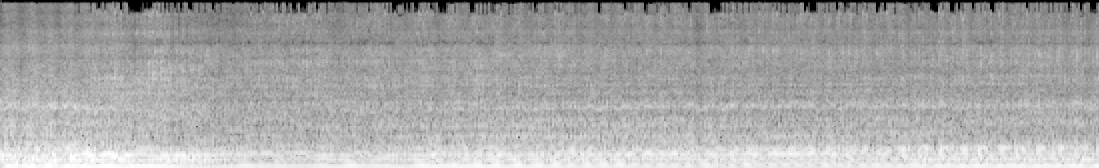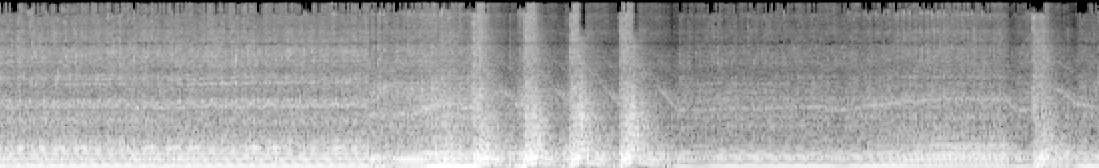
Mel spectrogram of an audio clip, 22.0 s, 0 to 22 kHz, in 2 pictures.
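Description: A 2004–2006 Yamaha R1 motorcycle, fitted with a Toce mid-pipe cat delete, idles loud and close, then snaps through several sharp, rapid revs near the end before settling back to idle.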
